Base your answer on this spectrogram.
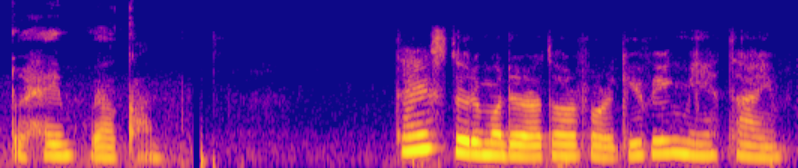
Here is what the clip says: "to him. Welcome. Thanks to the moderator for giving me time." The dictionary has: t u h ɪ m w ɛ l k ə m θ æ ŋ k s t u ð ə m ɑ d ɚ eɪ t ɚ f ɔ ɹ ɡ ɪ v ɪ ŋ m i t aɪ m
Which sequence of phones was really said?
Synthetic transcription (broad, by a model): t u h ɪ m w ɛ l k ə m t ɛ ŋ k s t u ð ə m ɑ d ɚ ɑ t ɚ f ɔ ɹ ɡ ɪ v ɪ ŋ m i t aɪ m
